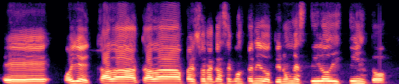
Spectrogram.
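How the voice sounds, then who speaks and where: A man's voice: sits high, level tone, unhurried, no room sound. A Puerto Rican man hosting a casual interview, thanking and praising his guest with enthusiasm. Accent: Puerto Rican Spanish. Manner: enthusiastic, grateful. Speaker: interviewer, car channel host. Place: outdoors at a beach park car event.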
